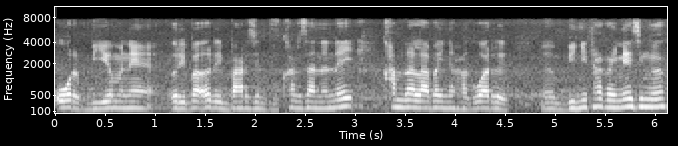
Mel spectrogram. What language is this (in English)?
Bodo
